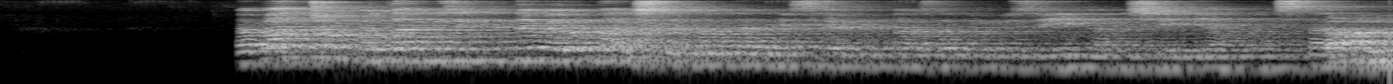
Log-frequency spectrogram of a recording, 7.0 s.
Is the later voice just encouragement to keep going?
No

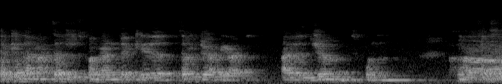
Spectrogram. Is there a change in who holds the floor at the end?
Yes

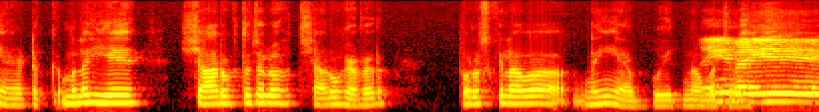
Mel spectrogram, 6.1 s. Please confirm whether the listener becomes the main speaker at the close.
Yes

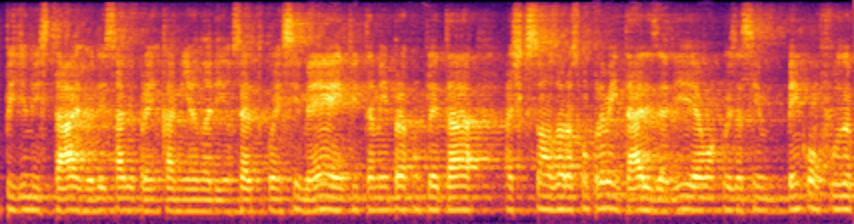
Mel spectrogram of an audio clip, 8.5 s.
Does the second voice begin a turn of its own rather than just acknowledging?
No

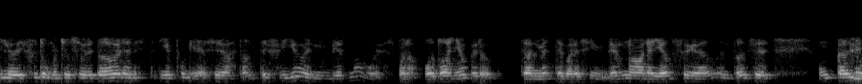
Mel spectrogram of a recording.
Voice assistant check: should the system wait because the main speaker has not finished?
No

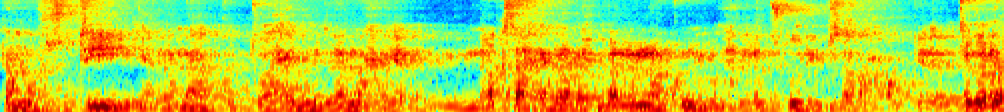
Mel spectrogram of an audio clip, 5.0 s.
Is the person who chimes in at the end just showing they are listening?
No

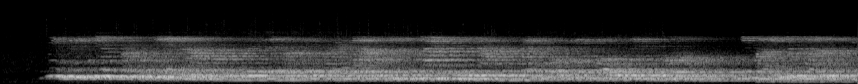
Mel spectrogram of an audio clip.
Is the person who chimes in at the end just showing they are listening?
Yes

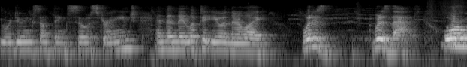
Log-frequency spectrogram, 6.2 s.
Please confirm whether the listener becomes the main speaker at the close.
No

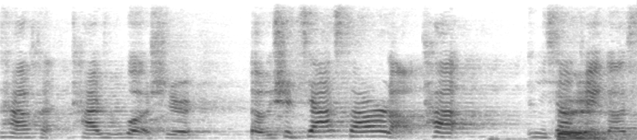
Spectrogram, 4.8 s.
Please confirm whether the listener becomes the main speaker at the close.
No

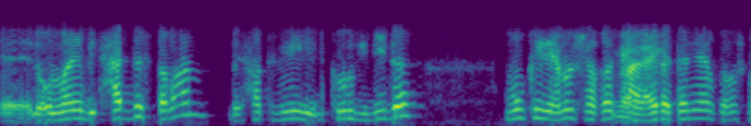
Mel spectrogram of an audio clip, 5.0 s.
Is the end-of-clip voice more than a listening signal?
No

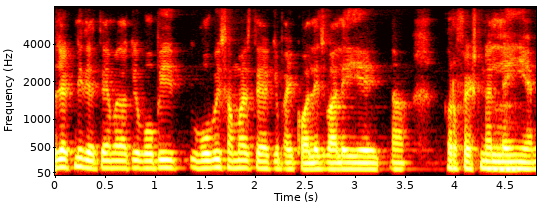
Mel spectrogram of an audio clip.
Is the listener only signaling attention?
Yes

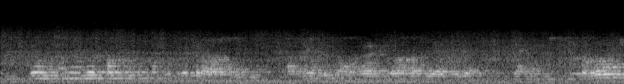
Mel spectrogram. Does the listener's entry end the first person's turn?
No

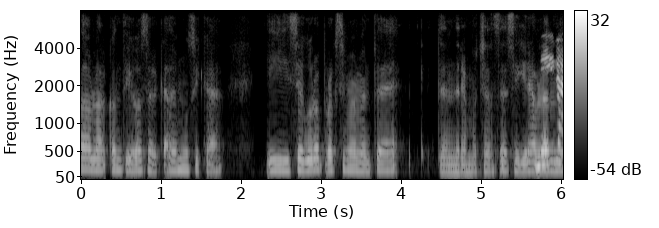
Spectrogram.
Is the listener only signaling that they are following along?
No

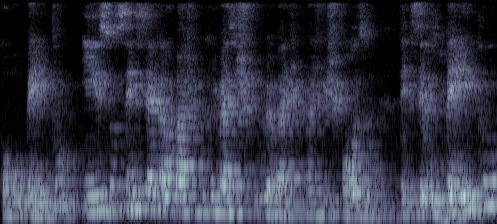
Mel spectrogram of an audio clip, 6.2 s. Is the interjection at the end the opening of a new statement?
No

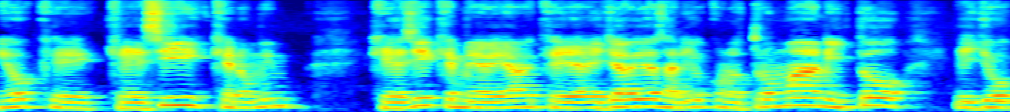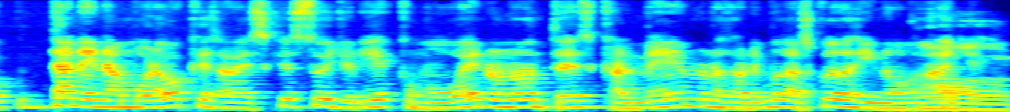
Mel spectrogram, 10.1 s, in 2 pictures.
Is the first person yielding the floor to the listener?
No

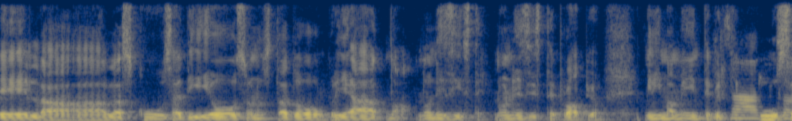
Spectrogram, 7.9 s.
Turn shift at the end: No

